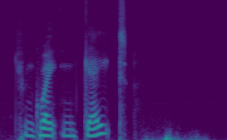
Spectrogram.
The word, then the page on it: Trengwainton Gate: English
